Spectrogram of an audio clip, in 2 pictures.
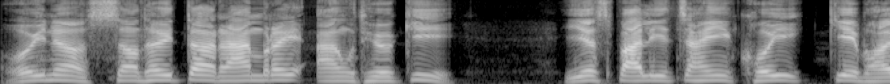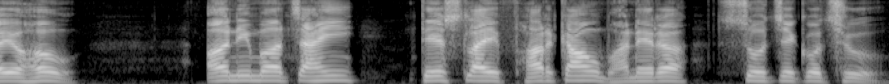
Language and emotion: Nepali, neutral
